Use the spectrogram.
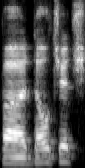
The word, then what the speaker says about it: Dulcich: And we brought up Dulcich.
